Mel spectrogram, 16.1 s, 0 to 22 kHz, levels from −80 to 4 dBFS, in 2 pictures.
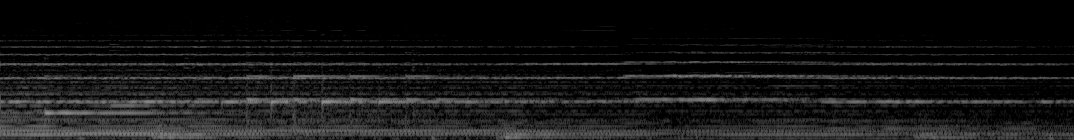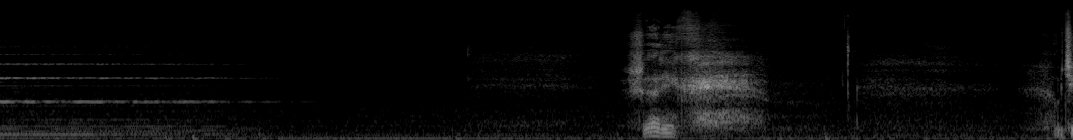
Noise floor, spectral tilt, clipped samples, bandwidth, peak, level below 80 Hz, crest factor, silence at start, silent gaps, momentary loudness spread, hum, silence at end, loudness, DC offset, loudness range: -63 dBFS; -3 dB/octave; under 0.1%; over 20 kHz; -18 dBFS; -64 dBFS; 24 dB; 0 s; none; 22 LU; none; 0 s; -40 LUFS; under 0.1%; 19 LU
